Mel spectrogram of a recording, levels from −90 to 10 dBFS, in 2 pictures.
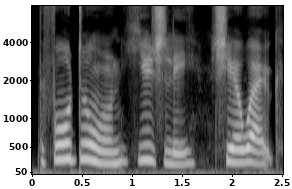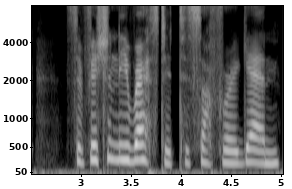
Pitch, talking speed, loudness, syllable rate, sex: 230 Hz, 120 wpm, -20 LUFS, 5.0 syllables/s, female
